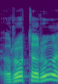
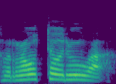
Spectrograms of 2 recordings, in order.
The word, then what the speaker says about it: Rotorua: And you have to pronounce it in the Maori terminology. The rest of it's Rotorua, not Rotorua. It's Rotorua. I didn't say Rotorua. I said Rotorua. Eh? It's like Taupo.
